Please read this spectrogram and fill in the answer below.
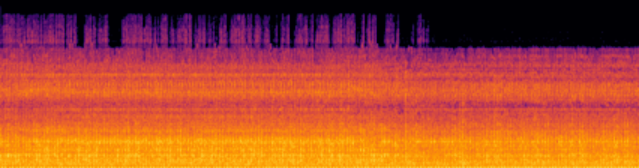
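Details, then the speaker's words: Hero Splendor single-cylinder motorcycle at idle with worn crankshaft and broken bearings: hard, regular knock on every turn, about three a second; crank bearing knock, similar to piston noise. "और इसके engine में से एक आवाज़ ए रही है इसकी crack मिट गई है खराब हो गई है उसके बेयरिंग वगैरह टूट गए हैं इस वजह से इसके इंजन में ऐसे आवाज़ ए रही है"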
